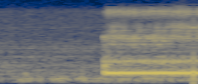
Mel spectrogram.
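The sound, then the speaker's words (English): A telephone line rings after a number is dialed to a White House comment line: a quiet hiss gives way halfway through to a loud, steady, sustained ring tone that holds to the end. “Anyways, we're calling the White House. We just dialed the White House comment line.”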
